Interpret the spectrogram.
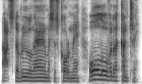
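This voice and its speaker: A man voicing a pompous, self-important middle-aged parish beadle in an audiobook, lecturing loudly. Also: medium pitch, brisk, voice pushed up, natural voice. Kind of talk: audiobook character voice.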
